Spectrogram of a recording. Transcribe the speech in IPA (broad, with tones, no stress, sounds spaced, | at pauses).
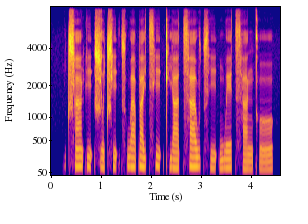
t͡ɕʰ ã˧ k i˨ ʔ ɕ o˨˩ t͡ɕʰ i˨ ʔ t͡sʰ w a˦ p a˥˧ j t͡sʰ i˦ ʔ kʰ j a˧ t͡sʰ a˦ w t͡sʰ i˨ ʔ m w e˧ t͡sʰ a˧ ŋ kʰ ɔ̃˨˦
